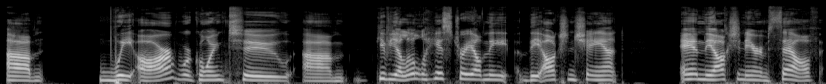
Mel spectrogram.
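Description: Mulher de voz clara e brilhante. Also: female voice, medium pitch, clean tone, no echo, studio quality. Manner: relaxed, with frequent ums. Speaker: auctioneer and co-host. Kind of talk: casual radio talk.

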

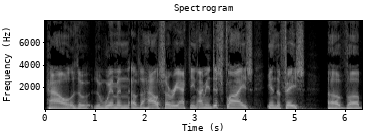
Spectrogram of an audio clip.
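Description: A man's voice: mid-range voice, slow pace, smooth, dry recording, clean studio sound. A man with a Southern US accent hosting a casual talk radio show in a folksy way, often repeating phrases as he goes.

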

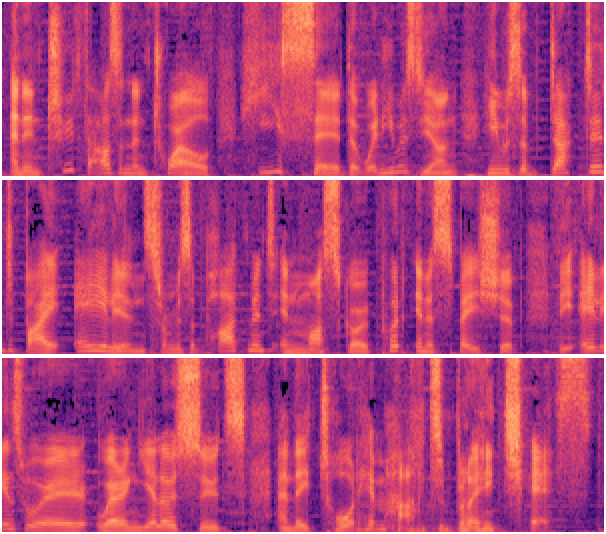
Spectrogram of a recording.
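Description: Teasing quiz-hosting radio man, fairly high voice. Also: lively intonation. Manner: teasing, brisk storytelling. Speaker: radio show host.

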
